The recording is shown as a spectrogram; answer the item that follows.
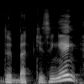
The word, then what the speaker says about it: Bad Kissingen: Parce que quand même, des, études comme celle de Bat, je te laisse le prononcer. – Bad. – Kissingen. De Bad Kissingen.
